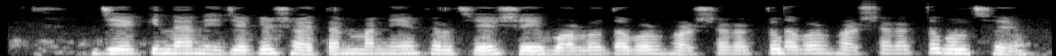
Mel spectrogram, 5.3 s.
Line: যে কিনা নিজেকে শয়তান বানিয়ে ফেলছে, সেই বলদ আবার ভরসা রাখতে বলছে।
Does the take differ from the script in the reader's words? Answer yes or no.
yes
